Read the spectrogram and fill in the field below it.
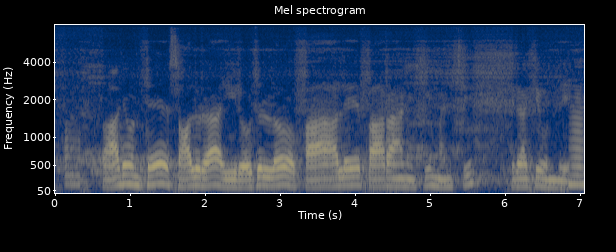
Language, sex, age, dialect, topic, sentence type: Telugu, male, 31-35, Utterandhra, agriculture, statement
